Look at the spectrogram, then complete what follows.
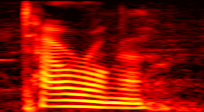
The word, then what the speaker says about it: Tauranga: Enjoying from Tauranga in New Zealand. Afternoon, Robert. Hopefully the weather's over there, Robert. It'd be a bit cool, I'd say, Tauranga. Shane, let's go up the hill. Tauranga? Sorry. Tauranga.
